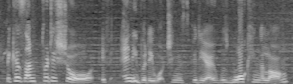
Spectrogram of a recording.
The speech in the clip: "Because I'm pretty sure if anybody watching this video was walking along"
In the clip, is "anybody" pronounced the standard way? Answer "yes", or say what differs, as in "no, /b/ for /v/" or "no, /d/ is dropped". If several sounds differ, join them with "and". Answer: yes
